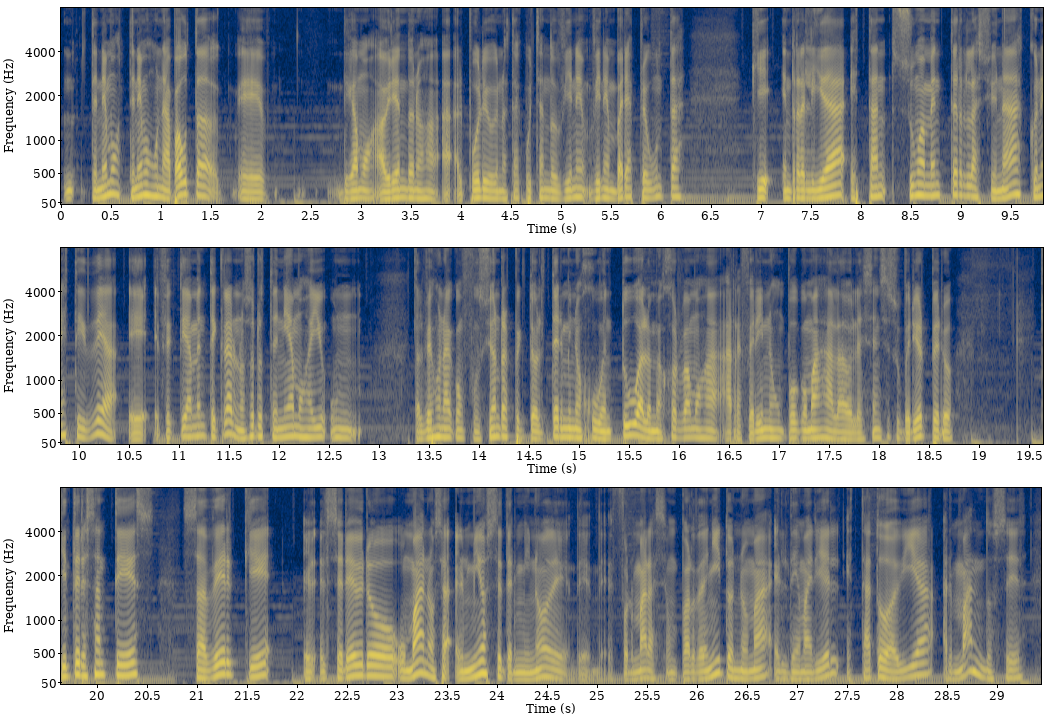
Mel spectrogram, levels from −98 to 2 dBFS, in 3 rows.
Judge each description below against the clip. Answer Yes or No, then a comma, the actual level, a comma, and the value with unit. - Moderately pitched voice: No, low, 125 Hz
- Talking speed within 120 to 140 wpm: No, average, 180 wpm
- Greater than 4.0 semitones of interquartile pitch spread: Yes, average, 4.4 semitones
